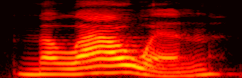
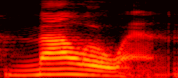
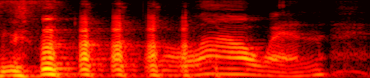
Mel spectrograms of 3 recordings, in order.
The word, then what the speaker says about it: Mallowan: Mallowan, not Mallowan. Yes, accent on the 2nd syllable. Yes, Mallowan.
